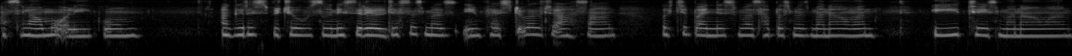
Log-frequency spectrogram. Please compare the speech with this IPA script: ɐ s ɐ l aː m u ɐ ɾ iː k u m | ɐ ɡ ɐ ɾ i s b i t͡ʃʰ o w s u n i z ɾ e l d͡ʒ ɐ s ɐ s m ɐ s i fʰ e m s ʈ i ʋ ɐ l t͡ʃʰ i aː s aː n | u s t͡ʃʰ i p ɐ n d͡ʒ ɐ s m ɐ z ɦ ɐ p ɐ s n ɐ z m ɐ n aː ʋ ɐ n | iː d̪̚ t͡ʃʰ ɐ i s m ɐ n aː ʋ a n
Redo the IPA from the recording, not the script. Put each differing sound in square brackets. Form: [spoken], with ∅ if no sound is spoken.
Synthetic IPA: ɐ s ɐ l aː m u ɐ [l] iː k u m | ɐ ɡ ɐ ɾ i s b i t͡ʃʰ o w s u n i [s] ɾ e l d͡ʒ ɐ s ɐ s m ɐ [z] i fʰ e [∅] s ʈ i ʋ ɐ l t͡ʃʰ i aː s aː n | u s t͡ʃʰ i p ɐ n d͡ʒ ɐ s m ɐ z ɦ ɐ p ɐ s [m] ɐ z m ɐ n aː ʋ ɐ n | iː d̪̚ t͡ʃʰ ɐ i s m ɐ n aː ʋ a n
